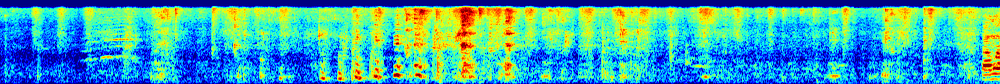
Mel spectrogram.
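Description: Pigs grunting in a run of short grunts, thickest about three to five seconds in, with scattered small clicks and scuffs.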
